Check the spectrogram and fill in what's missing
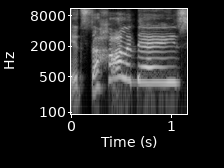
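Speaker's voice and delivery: best-effort put-on American accent, very high pitch. Talking about holiday foods, in a best-attempt American accent. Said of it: "that was my best American accent".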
